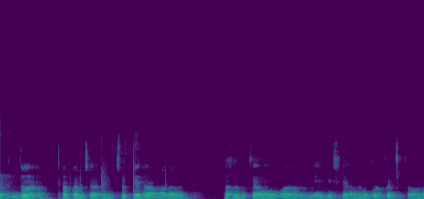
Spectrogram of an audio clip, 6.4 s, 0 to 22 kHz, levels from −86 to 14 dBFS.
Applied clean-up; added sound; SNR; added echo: neural mask model DeepFilterNet 3.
